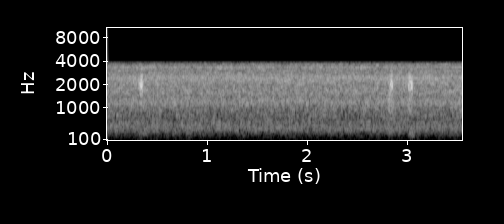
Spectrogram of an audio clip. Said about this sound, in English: The bus hasn't been running long enough to fill all the air tanks. So give it a little bit, about 5 more minutes.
